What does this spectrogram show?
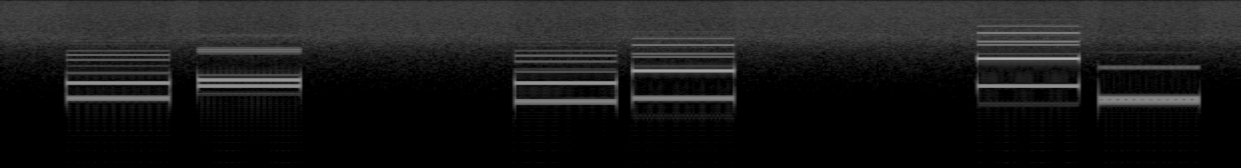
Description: Aircraft SELCAL, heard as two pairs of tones. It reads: CH-GJ BH-CM GS-BC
